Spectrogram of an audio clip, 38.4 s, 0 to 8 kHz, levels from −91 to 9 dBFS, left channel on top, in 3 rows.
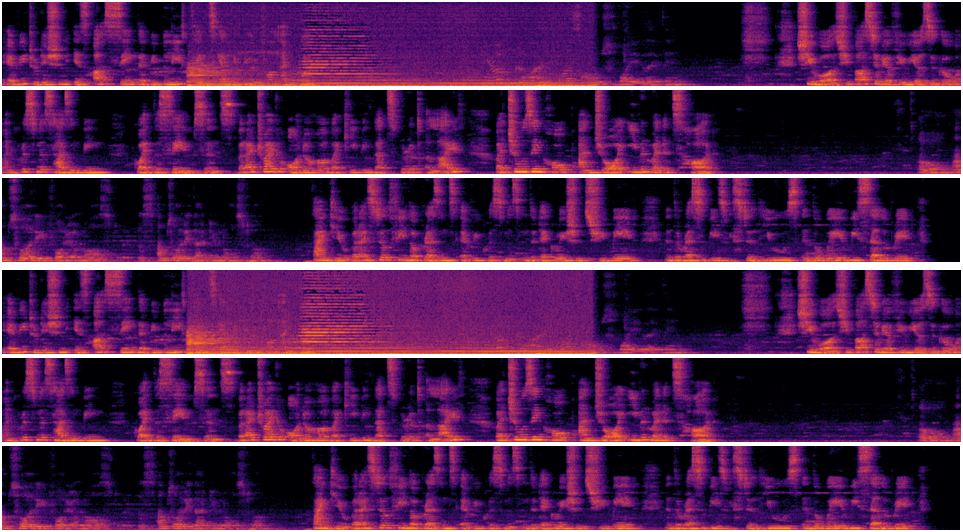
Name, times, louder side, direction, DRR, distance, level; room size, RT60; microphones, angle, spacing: voice 1, 0.0-4.2 9.9-14.2 14.6-22.3 29.7-37.9, equal, 10° left, 0.7 m, -24 dB
sound 1, 2.4-7.9, right 1 dB, 55° right, 0.4 m, -22 dB
voice 2, 6.4-9.3 25.0-29.3, left 2 dB, 45° left, 0.9 m, -34 dB
2.5 x 2.1 x 2.8 m
head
